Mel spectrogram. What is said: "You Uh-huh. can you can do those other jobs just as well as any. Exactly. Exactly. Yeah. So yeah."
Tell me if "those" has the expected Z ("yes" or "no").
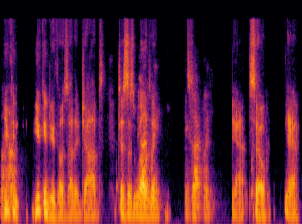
yes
